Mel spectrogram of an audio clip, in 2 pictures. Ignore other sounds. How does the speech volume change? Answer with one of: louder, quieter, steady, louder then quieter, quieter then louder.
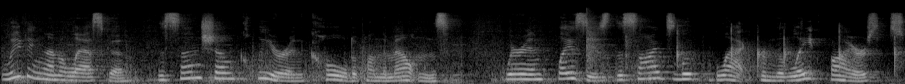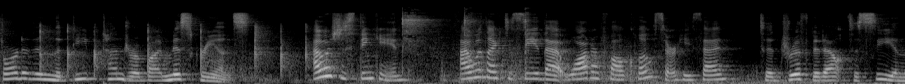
steady.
